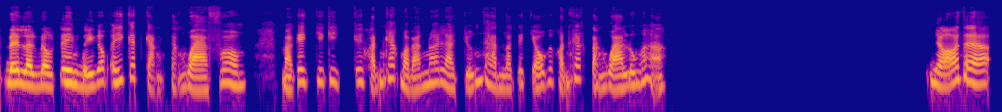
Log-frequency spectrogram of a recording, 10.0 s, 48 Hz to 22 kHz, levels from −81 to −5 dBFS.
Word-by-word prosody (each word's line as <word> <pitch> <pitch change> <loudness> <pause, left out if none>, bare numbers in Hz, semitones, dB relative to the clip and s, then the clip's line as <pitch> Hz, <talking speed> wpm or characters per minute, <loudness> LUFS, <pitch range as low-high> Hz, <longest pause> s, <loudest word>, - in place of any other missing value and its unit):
Đây 235 0 +7
lần 210 -3 +6
đầu 200 -1 +4
tiên 240 0 +4
bị 190 - +2
góp 250 +2 -1
ý 245 +3 0
cách 310 0 -4
tặng- 310 - -5
tặng 190 - -9
quà, 160 0 +6
phải 240 +8 -5
hông? 210 -2 0 0.4
Mà - - +1
cái 250 -1 -1
cái 250 - -5
cái 250 -2 -7
cái 255 0 -4
khoảnh 245 - -4
khắc 310 0 -3
mà 180 - +1
bạn 170 +4 -3
nói 235 +2 -3
là 195 -7 -1
trưởng 260 - -4
thành 185 -10 -4
là 175 -1 -5
cái 230 - -9
chỗ - - 0
cái 255 - -10
khoảnh - - -4
khắc 295 -1 -6
tặng 180 +4 -3
quà 175 -3 +5
luôn 210 +3 -2
á 270 - -2
hả? 300 - -3 2.7
Nhỏ 235 0 +5
thôi - - +3
hả? 230 -1 +5
235 Hz, 240 wpm, -23 LUFS, 195-255 Hz, 2.7 s, Đây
